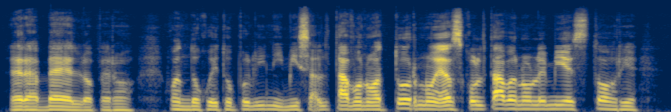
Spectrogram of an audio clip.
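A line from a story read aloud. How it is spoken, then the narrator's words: Wistful sigh. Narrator (Italian): sospirò l'abete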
